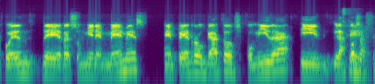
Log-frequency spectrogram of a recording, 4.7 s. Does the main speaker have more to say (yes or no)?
yes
